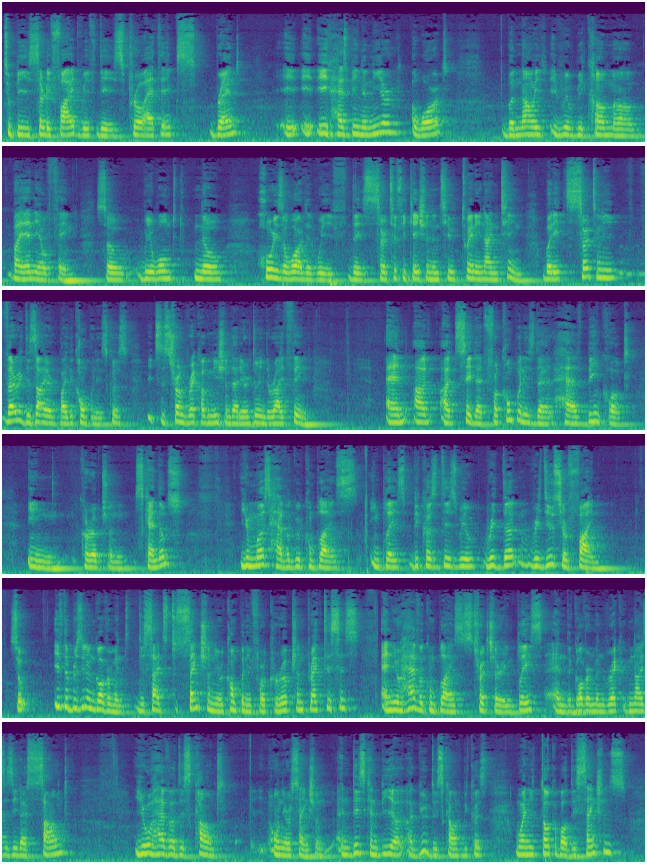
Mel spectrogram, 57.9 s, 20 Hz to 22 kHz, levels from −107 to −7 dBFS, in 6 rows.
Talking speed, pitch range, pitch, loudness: 140 wpm, 150-185 Hz, 165 Hz, -24 LUFS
